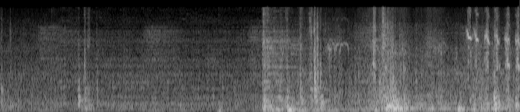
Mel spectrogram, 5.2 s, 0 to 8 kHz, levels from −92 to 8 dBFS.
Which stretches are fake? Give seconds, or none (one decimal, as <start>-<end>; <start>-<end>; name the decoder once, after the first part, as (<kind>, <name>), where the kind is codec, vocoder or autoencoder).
0.6-3.0 (codec, SNAC)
